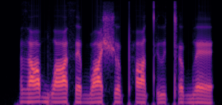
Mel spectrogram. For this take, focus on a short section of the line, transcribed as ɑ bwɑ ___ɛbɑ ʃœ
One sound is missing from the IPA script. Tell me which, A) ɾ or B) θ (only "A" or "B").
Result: B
